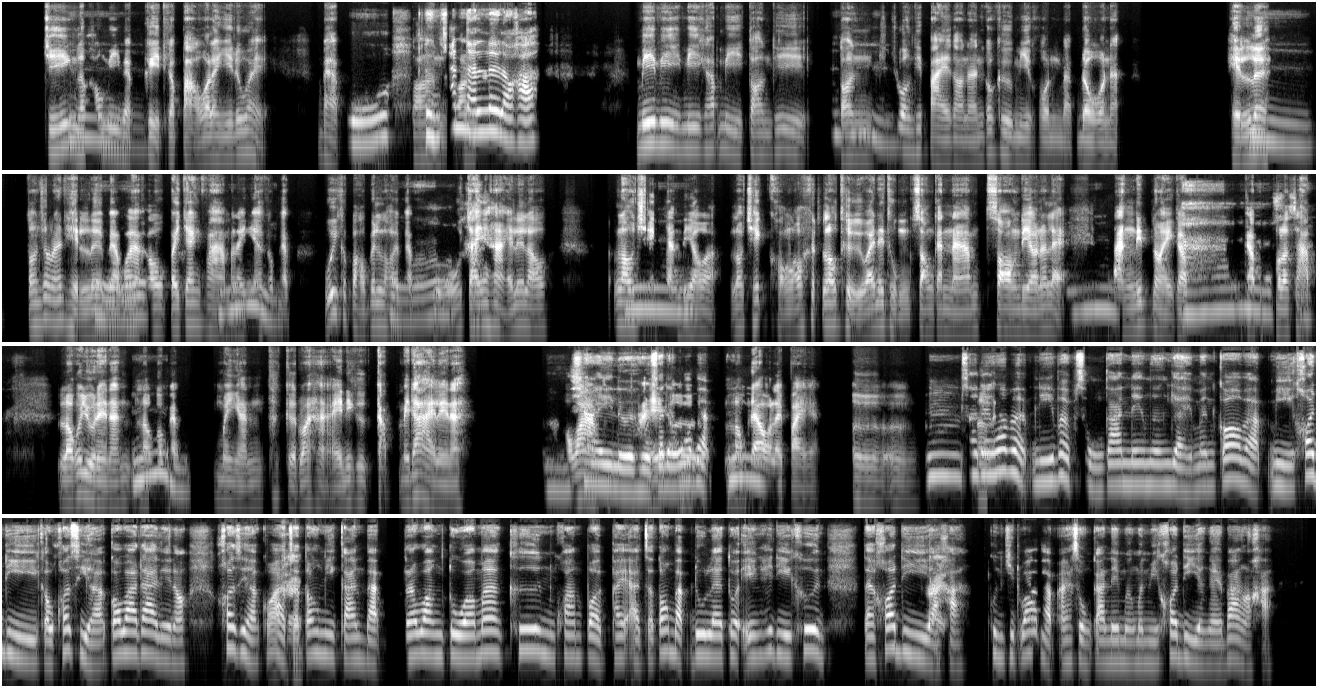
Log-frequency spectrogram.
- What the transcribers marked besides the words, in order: chuckle; other background noise
- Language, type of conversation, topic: Thai, podcast, เทศกาลไหนที่คุณเฝ้ารอทุกปี?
